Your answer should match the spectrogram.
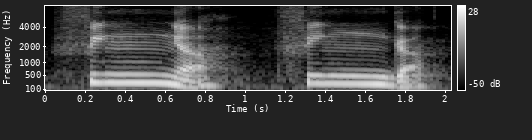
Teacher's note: Porque o G depois do N, ele fica quase imperceptível, né? A gente movimenta a língua quase como se a gente fosse falar, mas antes da gente falar, a gente para.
